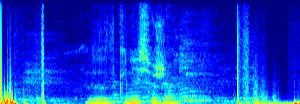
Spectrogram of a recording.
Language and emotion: Russian, neutral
